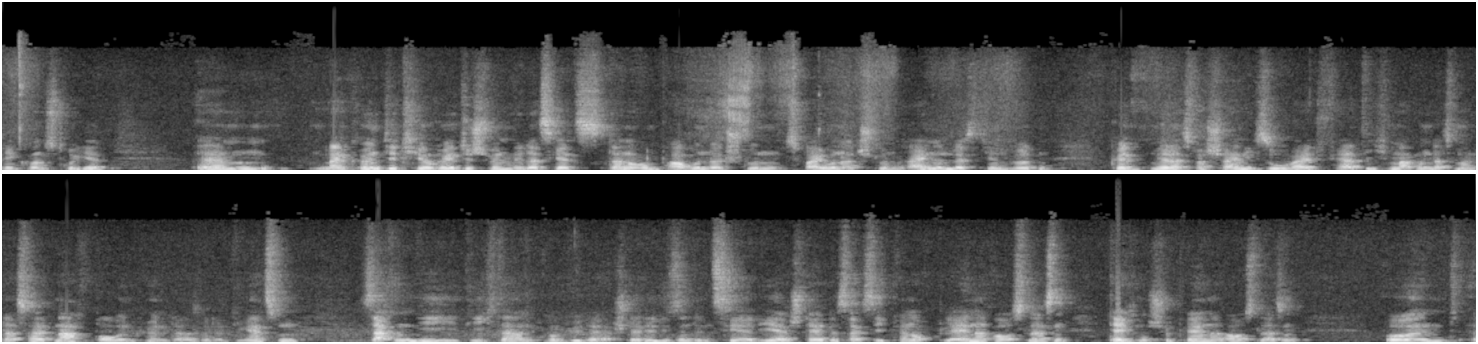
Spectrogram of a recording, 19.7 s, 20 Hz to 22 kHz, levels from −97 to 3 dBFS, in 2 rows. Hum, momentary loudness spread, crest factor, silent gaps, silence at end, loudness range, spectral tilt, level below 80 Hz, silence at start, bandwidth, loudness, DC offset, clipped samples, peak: none; 9 LU; 18 dB; none; 0 s; 4 LU; -4 dB/octave; -64 dBFS; 0 s; 17.5 kHz; -18 LUFS; under 0.1%; under 0.1%; 0 dBFS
